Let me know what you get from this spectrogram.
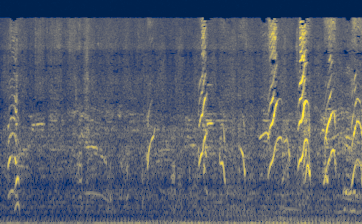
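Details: A litter of six newborn puppies, four days old, whimpering and squealing: arched, high yelps that sweep up and fall back, crowding together toward the end, with a constant low droning hum underneath.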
